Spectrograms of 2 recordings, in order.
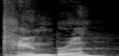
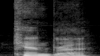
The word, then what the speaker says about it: Canberra: It's it's Canberra. Oh, Canberra. Almost like with two syllables. Canberra.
